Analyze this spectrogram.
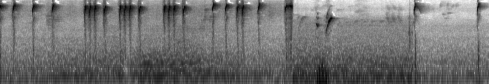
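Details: Lure recording of a small siri-siri bird: long runs of rapid, shrill chirps in clusters, then a short falling note and a couple of isolated chirps against a quieter hiss.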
